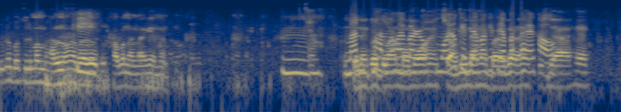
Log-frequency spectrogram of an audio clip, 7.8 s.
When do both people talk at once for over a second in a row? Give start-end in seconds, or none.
4.4-6.9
